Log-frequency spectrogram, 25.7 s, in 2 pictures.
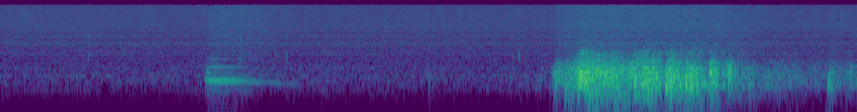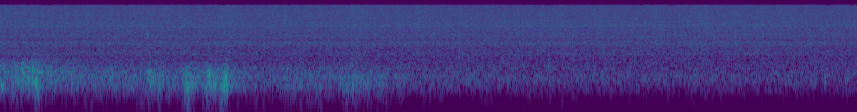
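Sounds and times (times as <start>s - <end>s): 
thunder rumbling: 8.3s - 14.1s.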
